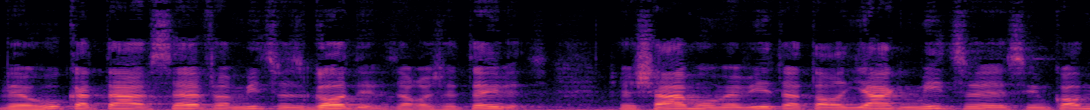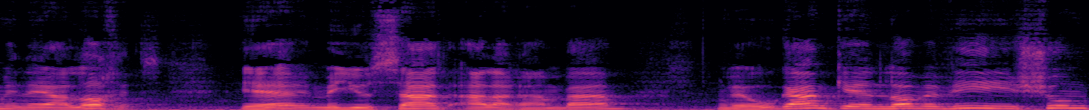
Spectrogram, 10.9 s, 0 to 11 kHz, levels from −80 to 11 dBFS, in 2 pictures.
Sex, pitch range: male, 140-205 Hz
